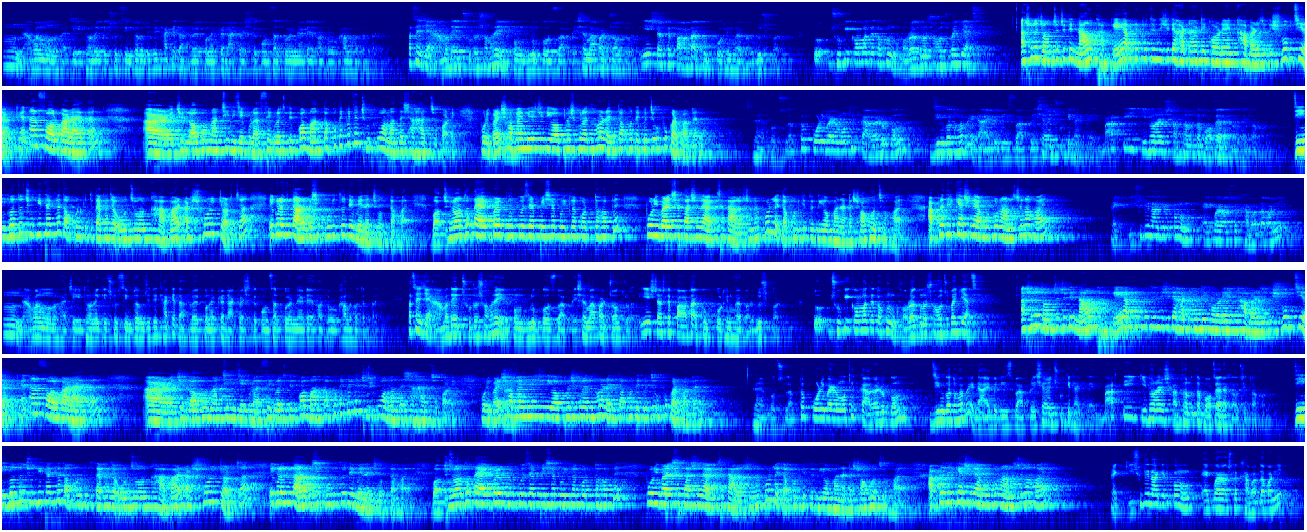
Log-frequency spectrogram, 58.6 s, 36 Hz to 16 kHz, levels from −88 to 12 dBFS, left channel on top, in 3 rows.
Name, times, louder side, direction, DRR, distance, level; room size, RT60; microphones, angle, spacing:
voice 1, 0.0-5.6 6.1-11.7 12.2-14.8 20.6-20.8 24.9-25.2 27.1-27.3 30.8-33.1 33.4-38.4 45.7-46.0 49.2-49.3 55.7-58.3, right 4 dB, 65° right, 8 dB, 0.5 m, -47 dB
voice 2, 15.3-30.1 38.9-54.8, left 3 dB, 55° left, 6 dB, 0.6 m, -36 dB
6.4 x 5.3 x 4.4 m, 1.3 s
head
